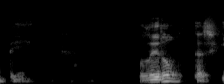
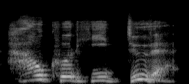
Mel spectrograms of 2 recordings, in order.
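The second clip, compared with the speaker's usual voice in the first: incredulous question; 9 semitones higher, 6 dB louder than usual. Retold or imitated. Outsider asking a doubting question.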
